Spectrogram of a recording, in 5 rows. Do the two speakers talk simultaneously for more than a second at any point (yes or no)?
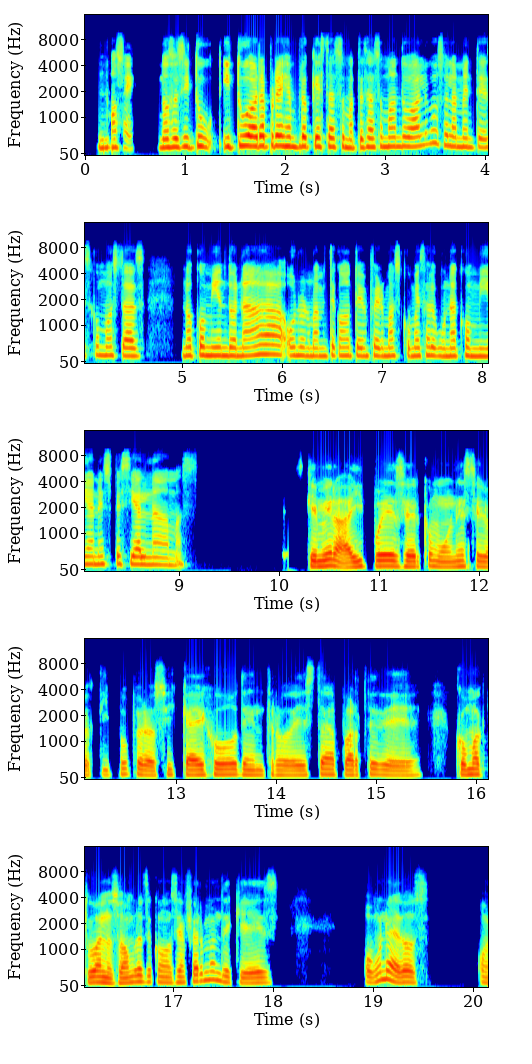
no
